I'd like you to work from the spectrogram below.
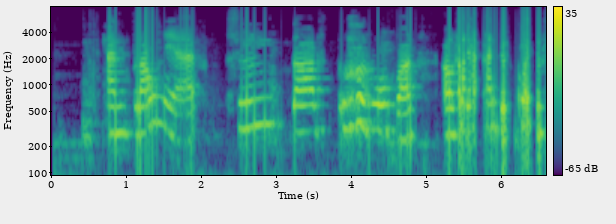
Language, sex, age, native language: Icelandic, female, 40-49, Icelandic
